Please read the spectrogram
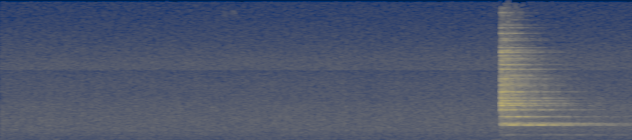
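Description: Faint steady hiss of room tone, then about five seconds in a bell is struck once and rings on, fading away.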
